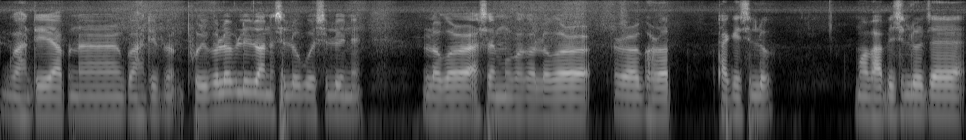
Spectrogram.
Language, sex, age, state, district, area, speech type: Assamese, male, 18-30, Assam, Sivasagar, rural, spontaneous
